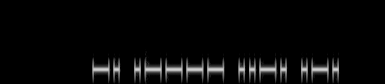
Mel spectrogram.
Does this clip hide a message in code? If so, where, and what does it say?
Yes: Morse code from 0.9 to 3.4 s, heard as a keyed tone, about 22 wpm, 700 Hz. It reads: N1FR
